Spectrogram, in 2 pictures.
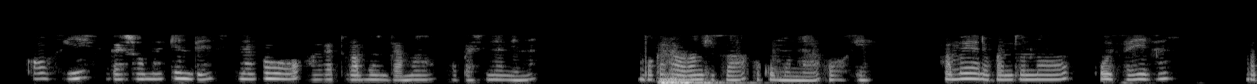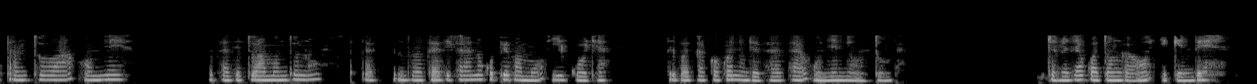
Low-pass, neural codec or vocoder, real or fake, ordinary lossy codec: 7.2 kHz; none; real; AAC, 16 kbps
